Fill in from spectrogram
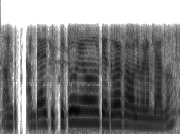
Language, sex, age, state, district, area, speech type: Telugu, female, 18-30, Telangana, Ranga Reddy, rural, conversation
